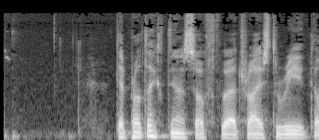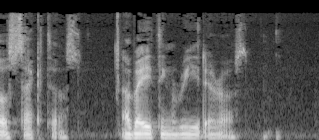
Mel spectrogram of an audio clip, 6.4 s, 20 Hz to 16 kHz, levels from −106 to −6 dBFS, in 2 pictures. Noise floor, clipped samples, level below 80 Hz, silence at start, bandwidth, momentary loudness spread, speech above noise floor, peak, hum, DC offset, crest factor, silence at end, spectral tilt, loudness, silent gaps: -53 dBFS; under 0.1%; -40 dBFS; 0.05 s; 11.5 kHz; 15 LU; 34 dB; 0 dBFS; none; under 0.1%; 20 dB; 0.4 s; -5.5 dB/octave; -19 LUFS; none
